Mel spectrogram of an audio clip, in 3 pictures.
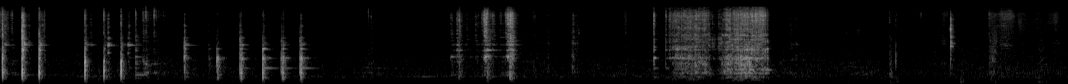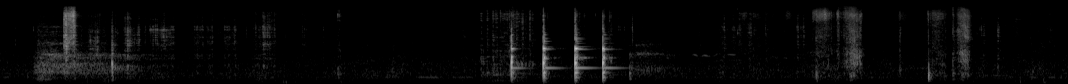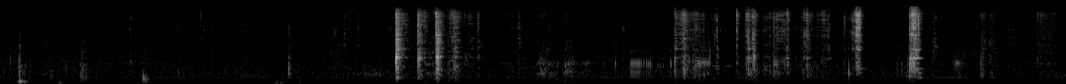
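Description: Steel brick trowel tapping and scraping on bricks and mortar: clusters of quick, ringing metallic taps, with rasping scrapes in between, the longest lasting about a second.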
